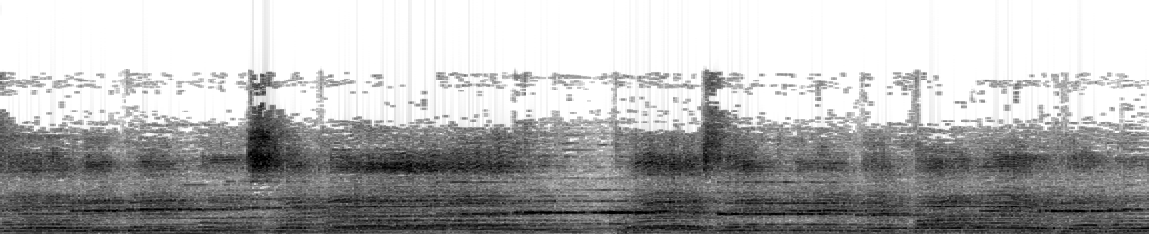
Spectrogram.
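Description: A choir singing a hymn with instrumental accompaniment, low bass notes held under the voices.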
